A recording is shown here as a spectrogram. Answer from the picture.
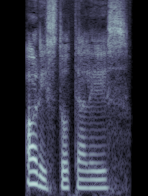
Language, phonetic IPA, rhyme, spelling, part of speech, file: Hungarian, [ˈɒristotɛleːs], -eːs, Arisztotelész, proper noun, Hu-Arisztotelész.ogg
- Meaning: Aristotle (an ancient Greek philosopher, logician, and scientist (382–322 BCE), student of Plato and teacher of Alexander the Great)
